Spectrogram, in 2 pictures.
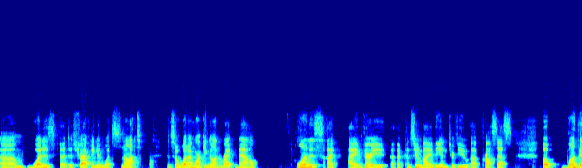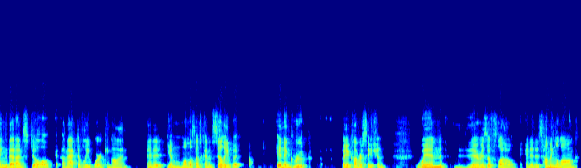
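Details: Adult male final-year medical student who has stuttered since age six, with stammer blocks and pauses he cannot control; stuttering.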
